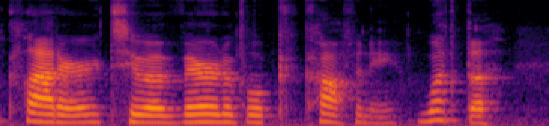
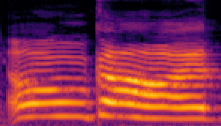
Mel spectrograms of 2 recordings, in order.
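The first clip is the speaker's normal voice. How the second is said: loud "oh God" as things go wrong; dismayed outburst; 8 semitones higher, 11 dB louder than usual. Real, not acted. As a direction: blurt it out in alarm. Panicked reaction in game.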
